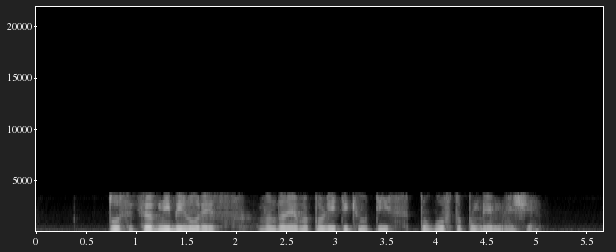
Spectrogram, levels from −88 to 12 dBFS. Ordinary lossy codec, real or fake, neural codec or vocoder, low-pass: none; fake; autoencoder, 22.05 kHz, a latent of 192 numbers a frame, VITS, trained on one speaker; 3.6 kHz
